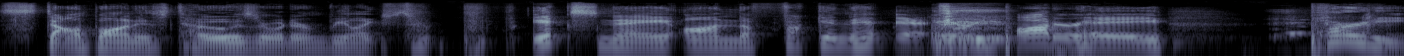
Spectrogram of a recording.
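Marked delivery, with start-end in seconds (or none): 1.9-7.0 menacing tone, tripping and stumbling over words. Imagining a scene where Snape has to menace Hagrid: imitating Snape menacing Hagrid. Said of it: "having to menace Hagrid".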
